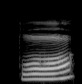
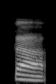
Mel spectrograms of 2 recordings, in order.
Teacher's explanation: یہ جو طا ہے وہ پر پڑھی جائے گی، موٹی منہ بھر کے پڑھی جائے گی، اور یہ جو تا ہے وہ باریک، طا تا، طا تا، طت، طت نہیں پڑھنا، نہ تت پڑھنا ہے، طت۔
